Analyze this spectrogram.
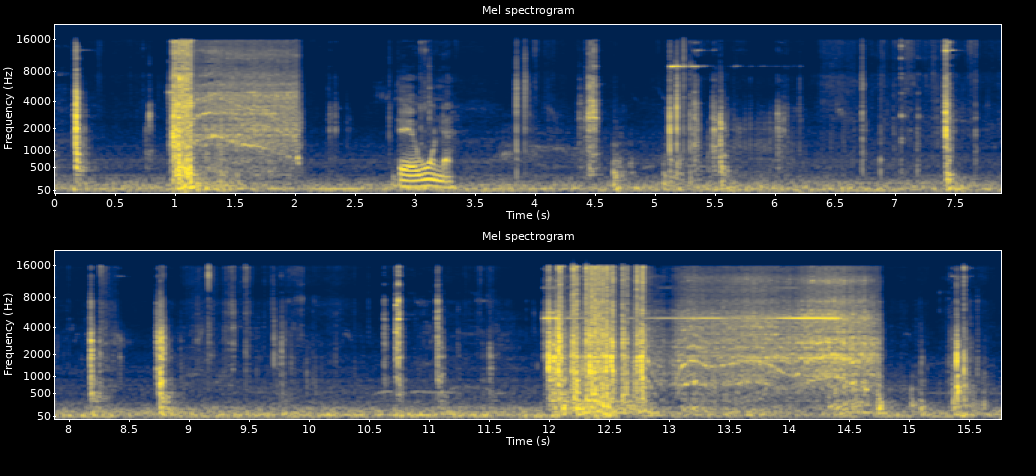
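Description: An impact wrench whirs and rattles in loud bursts.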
